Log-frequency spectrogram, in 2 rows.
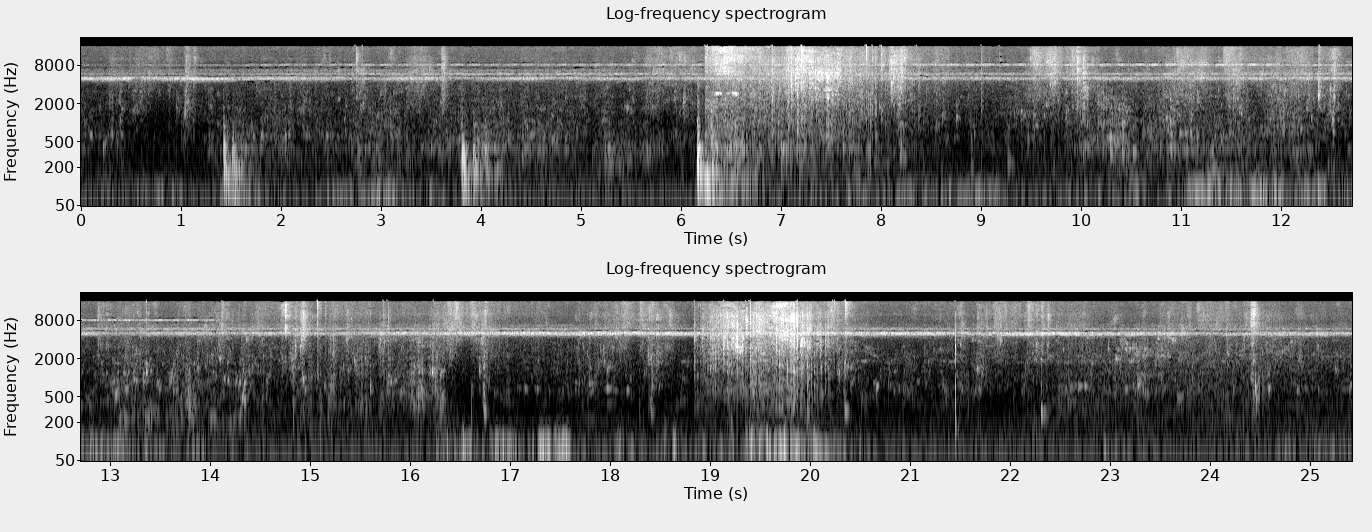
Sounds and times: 0.0s indio-canoe riding through the flooded rainforest 25.4s

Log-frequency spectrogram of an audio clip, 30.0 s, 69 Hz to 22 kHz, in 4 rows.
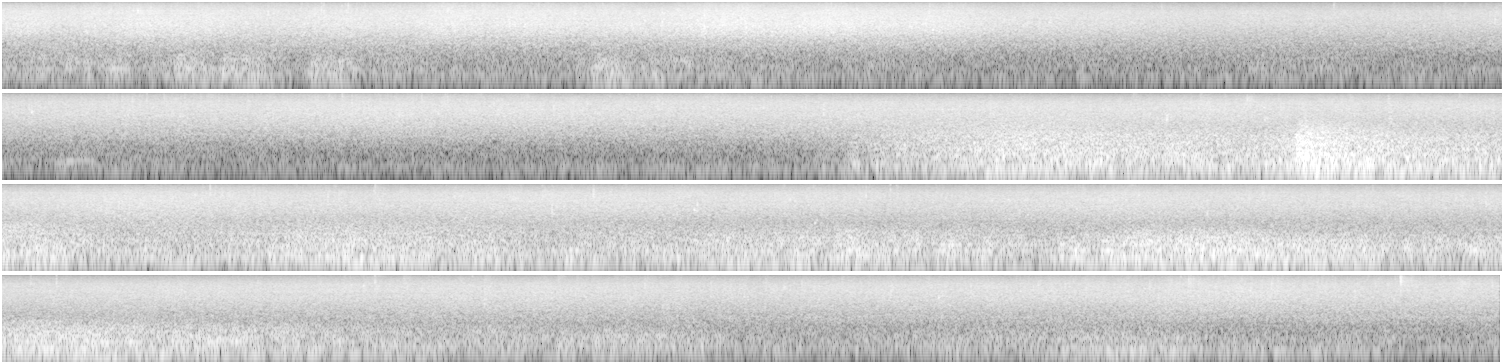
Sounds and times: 0.0s rain 29.9s
11.8s thunder 26.0s

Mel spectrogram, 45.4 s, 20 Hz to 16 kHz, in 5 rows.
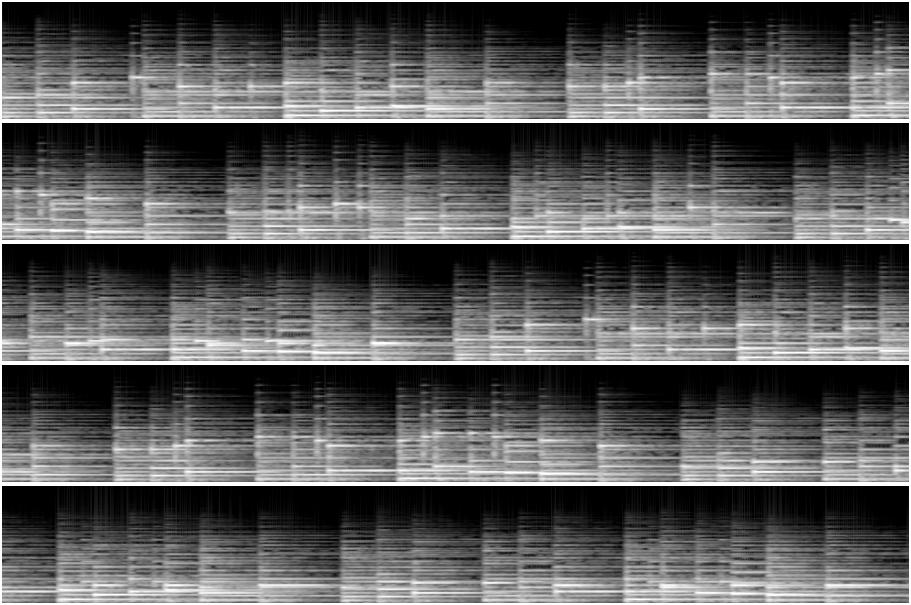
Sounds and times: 0.0s layered piano notes 45.3s

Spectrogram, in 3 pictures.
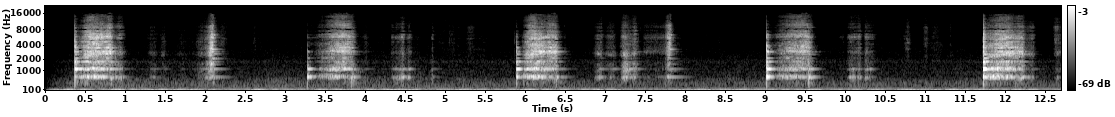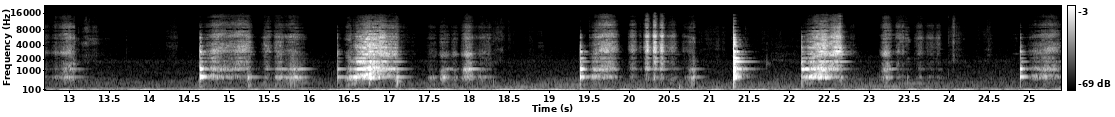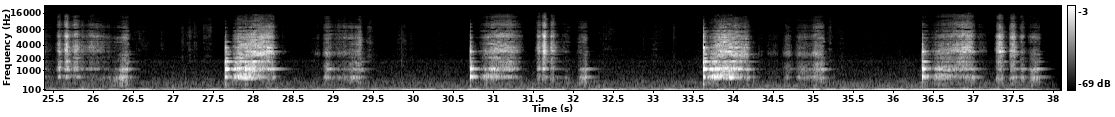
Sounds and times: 5.9s Wooden spatula running around the interior of a frying pan 6.5s
11.7s Wooden spatula running around the interior of a frying pan 13.4s
14.6s Wooden spatula running around the interior of a frying pan 18.5s
21.3s Wooden spatula running around the interior of a frying pan 29.5s
30.7s Wooden spatula running around the interior of a frying pan 32.2s
33.6s Wooden spatula running around the interior of a frying pan 35.2s

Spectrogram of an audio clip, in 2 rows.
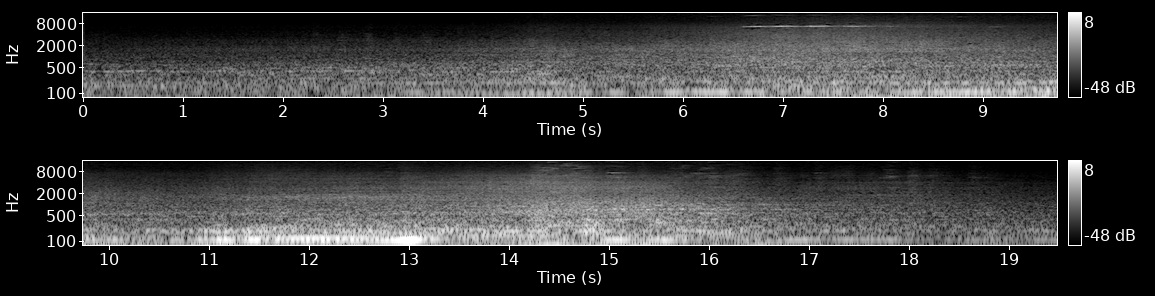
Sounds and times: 0.0s resonant throaty bassy traffic passing by through open windows 19.4s

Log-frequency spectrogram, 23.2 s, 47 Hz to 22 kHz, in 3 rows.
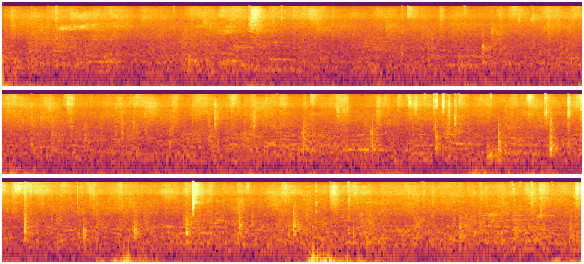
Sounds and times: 7.2s Footsteps 23.1s

